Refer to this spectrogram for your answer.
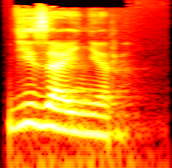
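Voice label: "дизайнер", Komi, female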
